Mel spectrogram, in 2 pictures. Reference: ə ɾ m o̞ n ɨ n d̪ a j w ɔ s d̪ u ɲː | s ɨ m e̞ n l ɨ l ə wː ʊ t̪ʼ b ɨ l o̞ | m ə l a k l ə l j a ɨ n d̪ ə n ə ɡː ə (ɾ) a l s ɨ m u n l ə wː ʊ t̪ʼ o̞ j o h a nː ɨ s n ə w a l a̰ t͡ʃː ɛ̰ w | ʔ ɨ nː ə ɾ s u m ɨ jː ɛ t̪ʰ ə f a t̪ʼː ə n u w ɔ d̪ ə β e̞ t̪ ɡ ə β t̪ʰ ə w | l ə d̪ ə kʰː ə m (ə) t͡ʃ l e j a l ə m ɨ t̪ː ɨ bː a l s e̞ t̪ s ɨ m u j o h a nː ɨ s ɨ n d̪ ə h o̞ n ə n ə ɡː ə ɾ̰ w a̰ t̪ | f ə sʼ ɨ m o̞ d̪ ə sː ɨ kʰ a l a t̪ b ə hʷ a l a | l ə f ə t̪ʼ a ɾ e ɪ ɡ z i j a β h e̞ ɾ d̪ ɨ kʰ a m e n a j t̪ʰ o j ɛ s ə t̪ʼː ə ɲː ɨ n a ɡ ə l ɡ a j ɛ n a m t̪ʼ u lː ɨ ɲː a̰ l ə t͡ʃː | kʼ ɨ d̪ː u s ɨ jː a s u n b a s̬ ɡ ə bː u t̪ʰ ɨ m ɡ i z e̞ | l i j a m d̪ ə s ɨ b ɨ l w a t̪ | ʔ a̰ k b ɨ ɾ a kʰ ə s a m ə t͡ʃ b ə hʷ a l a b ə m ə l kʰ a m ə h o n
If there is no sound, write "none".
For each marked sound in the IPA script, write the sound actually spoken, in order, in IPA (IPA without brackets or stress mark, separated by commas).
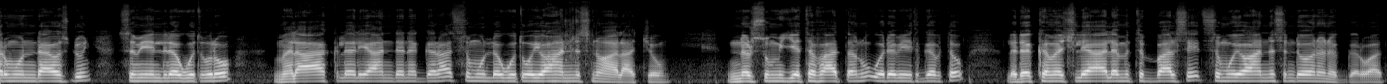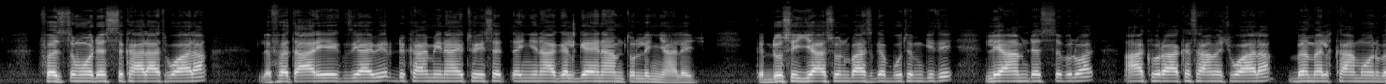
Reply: ɾ, ə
